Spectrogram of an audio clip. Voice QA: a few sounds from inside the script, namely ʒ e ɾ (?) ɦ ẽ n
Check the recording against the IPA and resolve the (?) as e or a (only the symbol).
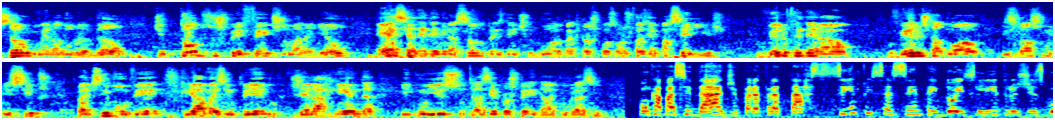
a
